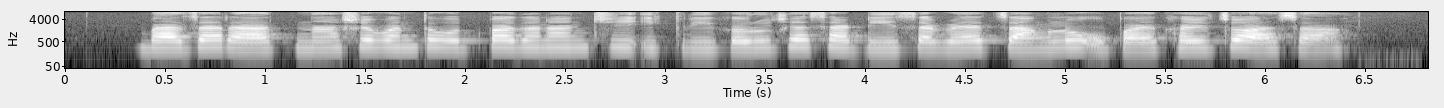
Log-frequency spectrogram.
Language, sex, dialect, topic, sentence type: Marathi, female, Southern Konkan, agriculture, statement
